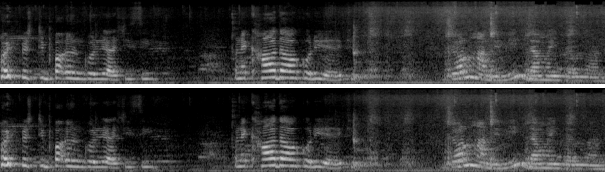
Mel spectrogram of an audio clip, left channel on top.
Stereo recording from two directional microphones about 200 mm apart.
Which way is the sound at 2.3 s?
5° left (ahead or behind).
